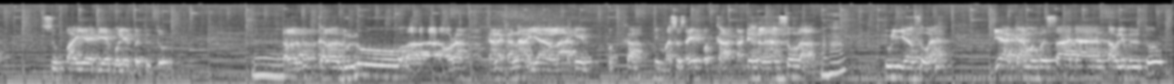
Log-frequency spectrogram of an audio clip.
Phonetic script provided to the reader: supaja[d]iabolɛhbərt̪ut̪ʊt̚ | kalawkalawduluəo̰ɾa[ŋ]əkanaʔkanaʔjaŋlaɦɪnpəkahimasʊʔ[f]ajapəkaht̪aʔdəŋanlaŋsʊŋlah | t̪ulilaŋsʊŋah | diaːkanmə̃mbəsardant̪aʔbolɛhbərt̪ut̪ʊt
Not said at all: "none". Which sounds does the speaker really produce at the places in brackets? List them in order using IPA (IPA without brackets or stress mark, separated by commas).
d, ŋ, s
